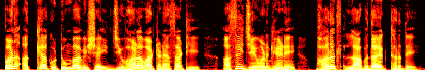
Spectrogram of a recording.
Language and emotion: Marathi, neutral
